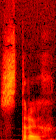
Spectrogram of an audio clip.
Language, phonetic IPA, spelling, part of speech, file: Polish, [strɨx], strych, noun, Pl-strych.ogg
